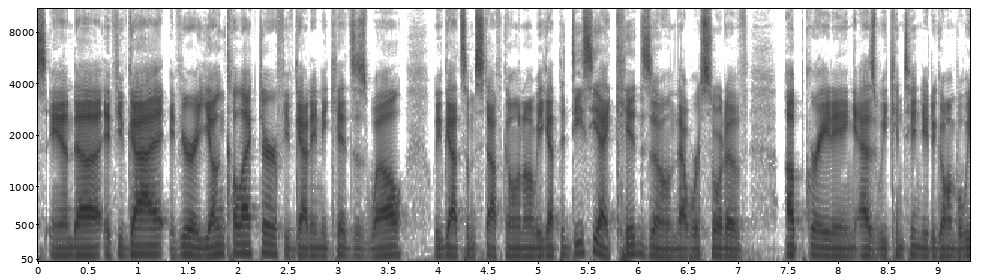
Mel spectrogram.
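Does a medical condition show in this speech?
No.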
